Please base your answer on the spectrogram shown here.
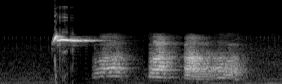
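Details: Pet African grey parrot indoors whistling Pop Goes the Weasel: one sharp high whistle sliding slightly down, then three bursts of lower, throaty, speech-like chatter.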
